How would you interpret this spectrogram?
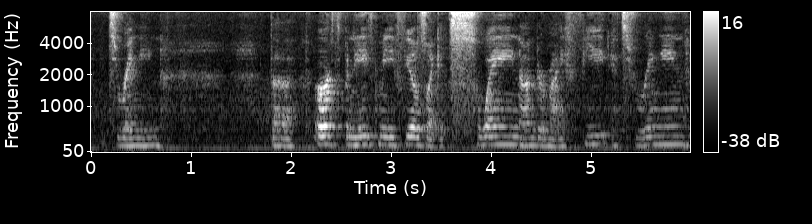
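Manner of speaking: low, very soft, tense narration; hushed tension. Retold or imitated. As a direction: hold your breath as it rings. Tense wait as phone rings.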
